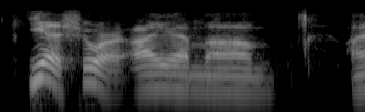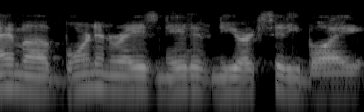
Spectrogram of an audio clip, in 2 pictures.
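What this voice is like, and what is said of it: Great radio voice. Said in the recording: “You have a great radio voice.”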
